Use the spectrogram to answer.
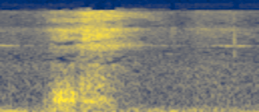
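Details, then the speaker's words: A dog gives a single short, harsh, snort-like honking burst; kennel cough. "एक अच्छा यह से कफ लगी हुई है लिफ्ट केनाल का बोलते हैं"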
